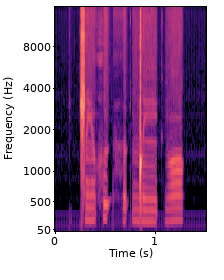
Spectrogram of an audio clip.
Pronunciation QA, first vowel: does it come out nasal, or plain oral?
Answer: nasal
